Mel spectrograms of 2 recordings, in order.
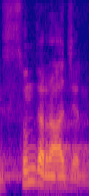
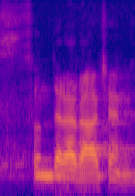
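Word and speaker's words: Sundararajan: One of the things I read about you, it said Sundar Pichai is Sundar Rajan, right? To give you the whole name. It actually was Sundara Rajan.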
